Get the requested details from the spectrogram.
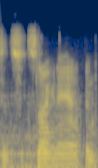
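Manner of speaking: plain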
